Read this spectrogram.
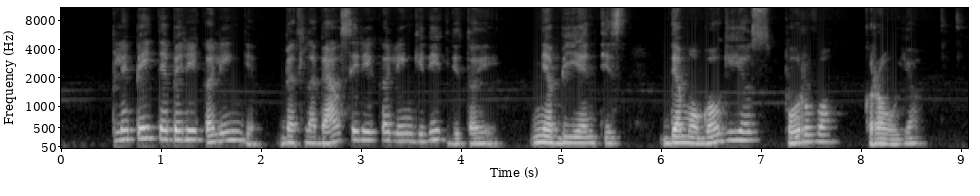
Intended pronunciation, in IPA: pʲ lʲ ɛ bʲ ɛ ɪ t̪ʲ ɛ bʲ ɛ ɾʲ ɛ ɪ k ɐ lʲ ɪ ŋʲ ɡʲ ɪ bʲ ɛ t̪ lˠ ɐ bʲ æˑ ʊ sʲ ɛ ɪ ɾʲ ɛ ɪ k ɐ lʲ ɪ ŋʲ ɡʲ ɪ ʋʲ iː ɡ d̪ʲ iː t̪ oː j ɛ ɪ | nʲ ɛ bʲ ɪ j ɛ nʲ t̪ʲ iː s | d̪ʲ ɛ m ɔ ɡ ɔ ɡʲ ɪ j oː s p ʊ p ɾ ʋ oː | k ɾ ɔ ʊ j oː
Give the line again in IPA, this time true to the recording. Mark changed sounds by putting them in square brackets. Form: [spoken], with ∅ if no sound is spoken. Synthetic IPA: pʲ lʲ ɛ [pʲ] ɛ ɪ t̪ʲ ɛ bʲ ɛ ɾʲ ɛ ɪ k ɐ lʲ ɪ ŋʲ ɡʲ ɪ bʲ ɛ t̪ lˠ ɐ bʲ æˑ ʊ sʲ ɛ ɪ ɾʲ ɛ ɪ k ɐ lʲ ɪ ŋʲ ɡʲ ɪ ʋʲ iː ɡ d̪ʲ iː t̪ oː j ɛ ɪ | nʲ ɛ bʲ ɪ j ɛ nʲ t̪ʲ iː s | d̪ʲ ɛ m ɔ ɡ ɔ ɡʲ ɪ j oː s p ʊ [∅] ɾ ʋ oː | k ɾ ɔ ʊ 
